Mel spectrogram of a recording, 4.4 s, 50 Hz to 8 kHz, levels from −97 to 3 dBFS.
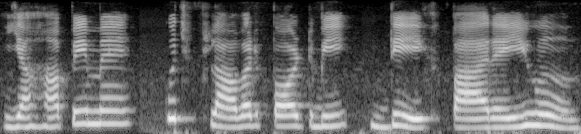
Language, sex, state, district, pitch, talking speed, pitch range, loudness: Hindi, female, Bihar, Kaimur, 230 Hz, 150 wpm, 210-250 Hz, -13 LUFS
